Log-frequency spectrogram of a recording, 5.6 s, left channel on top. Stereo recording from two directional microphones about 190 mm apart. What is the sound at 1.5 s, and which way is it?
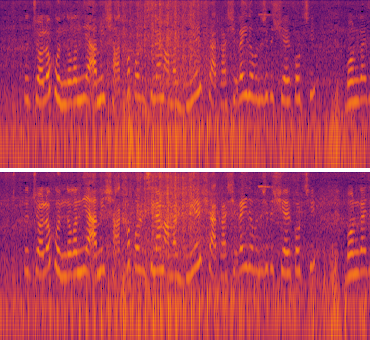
Speech, 30° left (ahead or behind).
